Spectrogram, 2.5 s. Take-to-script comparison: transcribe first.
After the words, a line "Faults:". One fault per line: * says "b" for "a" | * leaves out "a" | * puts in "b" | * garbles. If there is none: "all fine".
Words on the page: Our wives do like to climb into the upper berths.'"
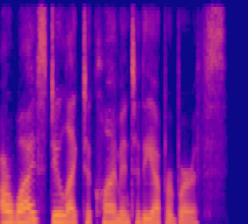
Our wives do like to climb into the upper berths.'"
Faults:
all fine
